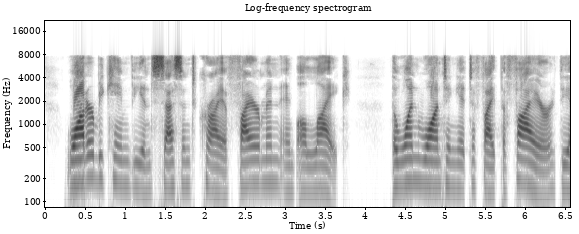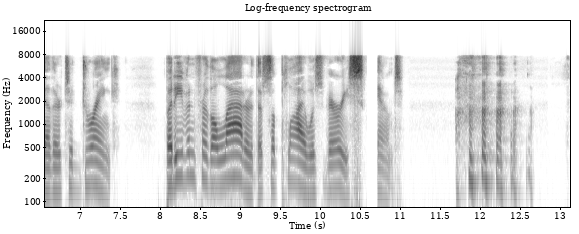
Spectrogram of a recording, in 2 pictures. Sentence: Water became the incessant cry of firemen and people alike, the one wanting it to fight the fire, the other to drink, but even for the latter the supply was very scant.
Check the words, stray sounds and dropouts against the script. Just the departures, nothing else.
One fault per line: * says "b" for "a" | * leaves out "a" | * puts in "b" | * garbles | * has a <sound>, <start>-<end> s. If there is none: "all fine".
* leaves out "people"
* has a dropout, 10.6-10.7 s
* has a laugh, 11.7-12.7 s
